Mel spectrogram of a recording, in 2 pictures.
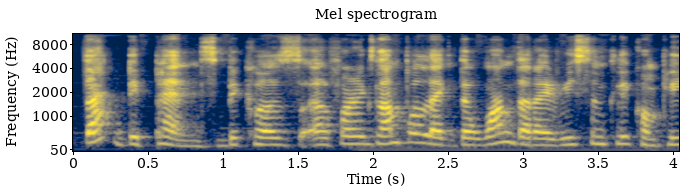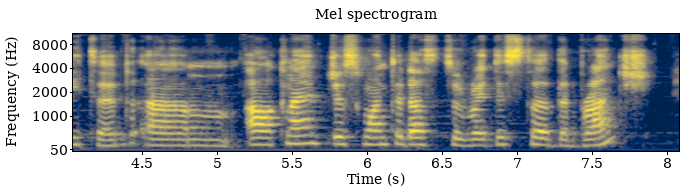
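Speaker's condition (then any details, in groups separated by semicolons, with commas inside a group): No condition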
